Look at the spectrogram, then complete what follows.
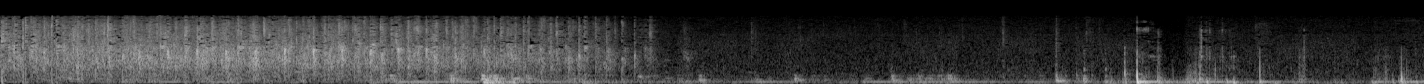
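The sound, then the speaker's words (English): A crowd applauds loudly to welcome the president of TaylorMade Tours Israel, a dense, steady patter of many hands clapping for about six seconds, then it thins out into scattered claps and quieter murmur with a low hum underneath. “Help me welcome her with a round of applause.”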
